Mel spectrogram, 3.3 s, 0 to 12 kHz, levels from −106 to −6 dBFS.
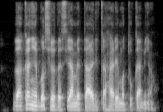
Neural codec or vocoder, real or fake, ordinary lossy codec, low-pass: codec, 24 kHz, 6 kbps, HILCodec; fake; none; none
